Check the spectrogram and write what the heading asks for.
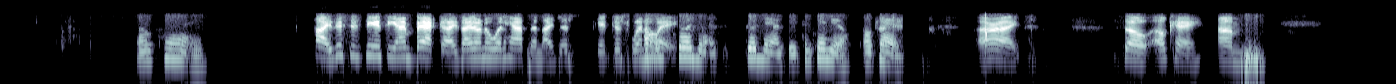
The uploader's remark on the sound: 100 Pounders Phone Meeting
